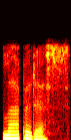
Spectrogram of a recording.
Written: Lepidus

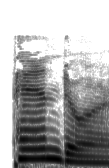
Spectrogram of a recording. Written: pandour

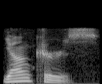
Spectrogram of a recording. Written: Yonkers

